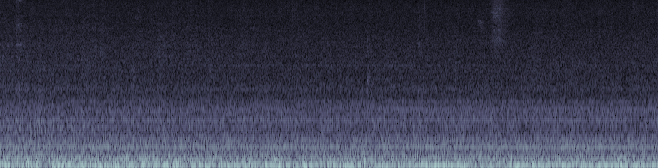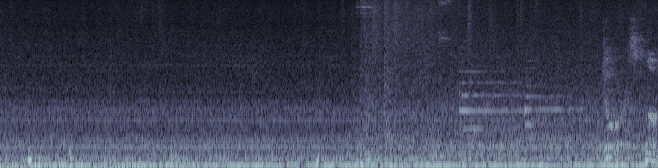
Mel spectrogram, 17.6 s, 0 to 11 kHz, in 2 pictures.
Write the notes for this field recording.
Part of my morning commute on a Blue Line train beginning underground at Belmont CTA station, through the above-ground, elevated station at Western. Tascam DR-40.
